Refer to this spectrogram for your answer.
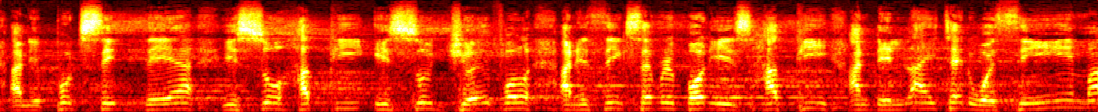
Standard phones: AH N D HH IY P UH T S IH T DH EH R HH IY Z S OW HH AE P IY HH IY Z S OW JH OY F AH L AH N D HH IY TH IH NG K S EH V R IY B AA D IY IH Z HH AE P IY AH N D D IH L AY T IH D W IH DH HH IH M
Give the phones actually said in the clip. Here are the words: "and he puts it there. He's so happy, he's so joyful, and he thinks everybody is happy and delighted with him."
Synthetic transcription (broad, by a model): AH N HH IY P UH T S IH T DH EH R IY S OW HH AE P IY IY S OW JH OY F AH L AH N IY TH IH NG K S EH V R IY B AA D IY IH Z HH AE P IY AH N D D IH L AY T IH D W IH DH HH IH M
